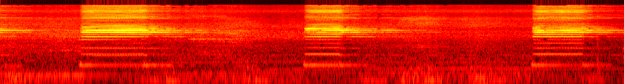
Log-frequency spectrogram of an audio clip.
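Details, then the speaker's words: Toyota car horn that sounds when the wheel is turned but often not when it is straight: three short blasts with quiet gaps between them over traffic noise; the faulty spiral cable inside the steering wheel is to be replaced. "Hai penemu mobil ini pemiliknya mengeluh Hai Horn bunyi pada saat belok saja tapi saat lurus Horn kadang tidak bunyi"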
